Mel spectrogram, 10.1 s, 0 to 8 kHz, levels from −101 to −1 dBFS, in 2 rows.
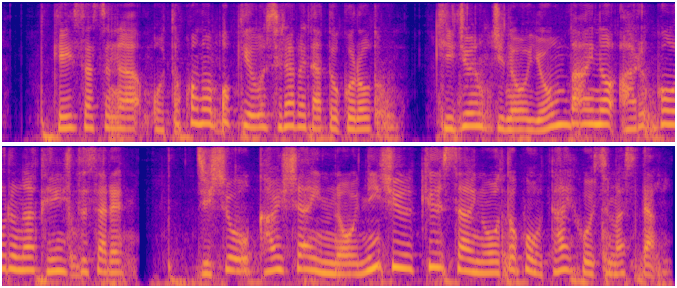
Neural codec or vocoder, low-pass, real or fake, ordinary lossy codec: codec, 16 kHz, 4.8 kbps, FACodec; none; fake; none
